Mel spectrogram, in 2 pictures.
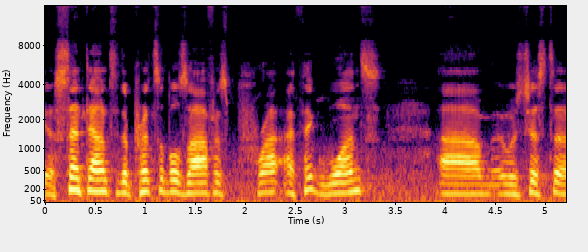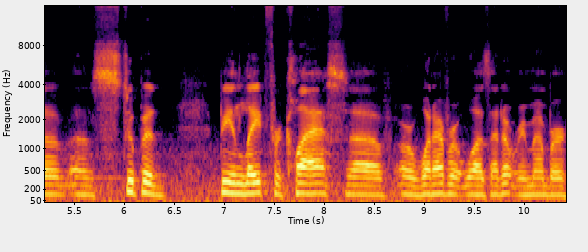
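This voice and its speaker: A man talks with an American accent at a fairly high pitch. His pace is fairly slow and his intonation fairly even. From Western New York (Town of Tonawanda, near Buffalo). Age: 60s. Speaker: TV wine show host and entrepreneur. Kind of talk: casual interview.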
